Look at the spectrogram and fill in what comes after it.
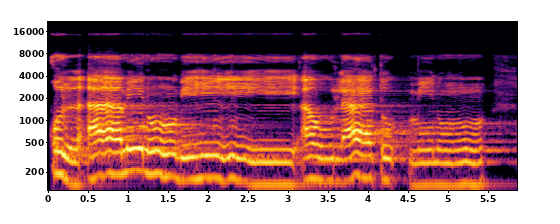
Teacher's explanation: یہاں پر واو لین ہے، لام الف مدہ ہے. یہاں پر حمزہ ساکنہ ہے تو جھٹکا لگے گا، واو کی شکل میں ہے. نون میں واو مدہ ہے، ایک الف کے برابر کھینچیں گے اس طرح سے.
